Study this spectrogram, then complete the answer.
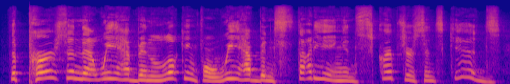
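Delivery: high, eager voice, slowing on the last words; bursting to share the big news; excited news. Retold or imitated. Philip running to tell Nathanael he found the Messiah, excited and high.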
